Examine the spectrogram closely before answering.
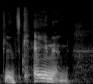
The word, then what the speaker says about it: kainen: But he checked with him to find out how Gary Gygax pronounced Mordenkainen, and it's not, it's Kanan, is how Gary pronounced it.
